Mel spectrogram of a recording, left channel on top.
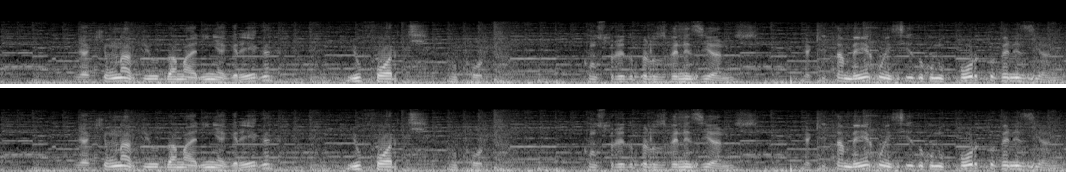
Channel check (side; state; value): both; identical; correlation 1.00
